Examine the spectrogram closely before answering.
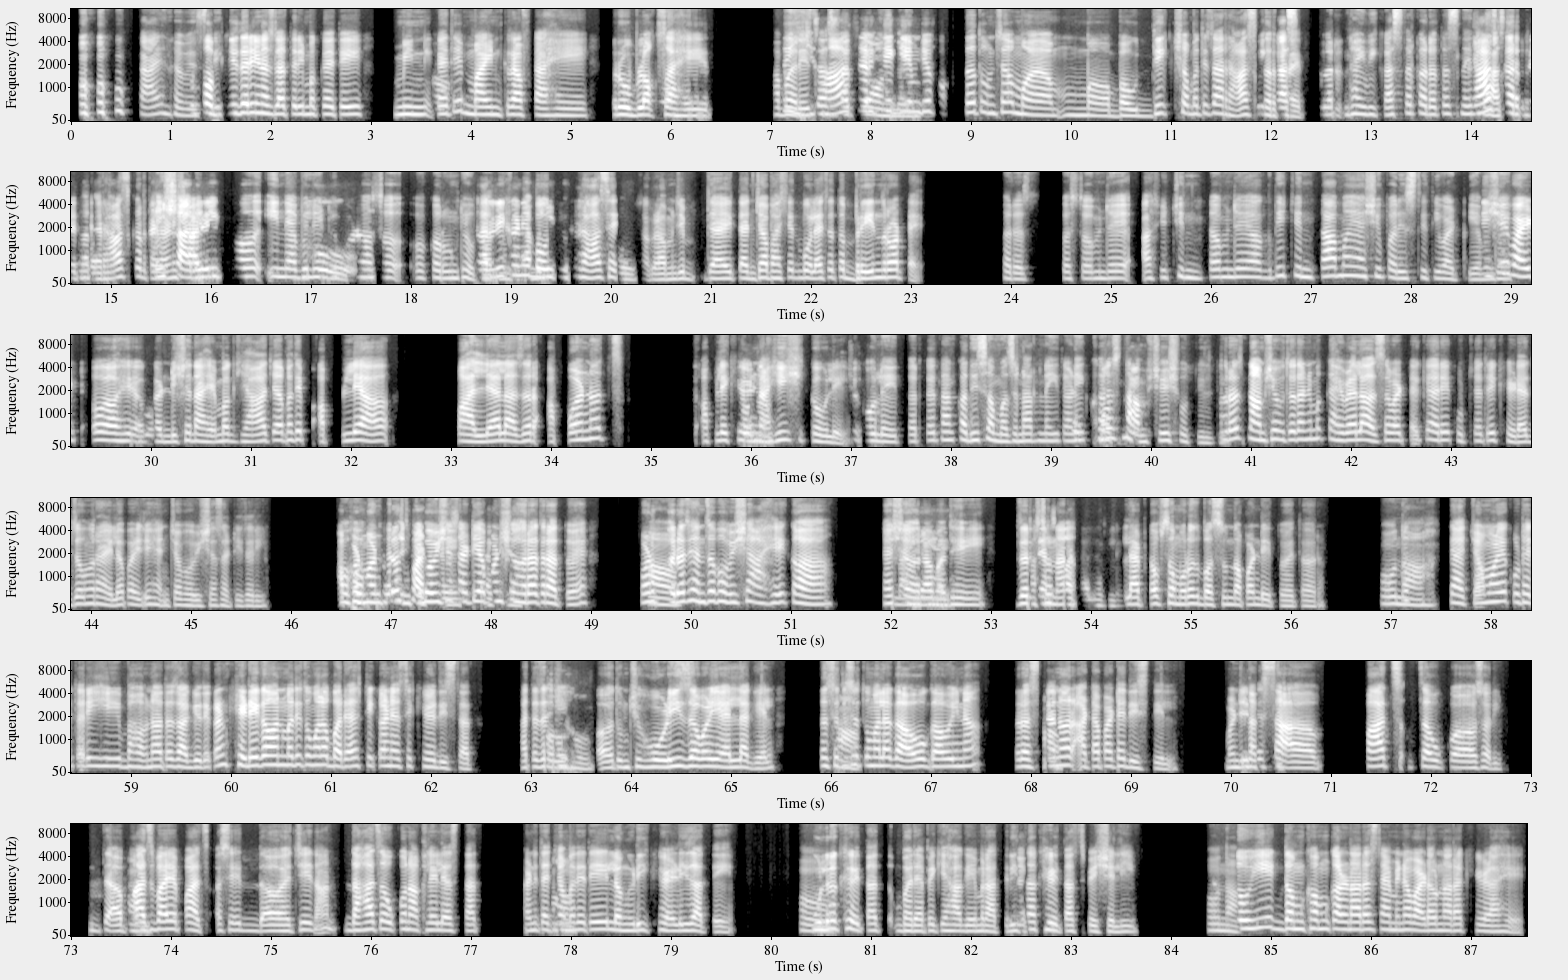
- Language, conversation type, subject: Marathi, podcast, तुम्हाला सर्वात आवडणारा सांस्कृतिक खेळ कोणता आहे आणि तो आवडण्यामागे कारण काय आहे?
- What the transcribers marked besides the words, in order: laughing while speaking: "हो, काय नवेसे?"; tapping; in English: "इनॅबिलिटी"; in English: "ब्रेनरॉट"; laughing while speaking: "हो, हो"; in English: "एक्झॅक्टली"; chuckle; other background noise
